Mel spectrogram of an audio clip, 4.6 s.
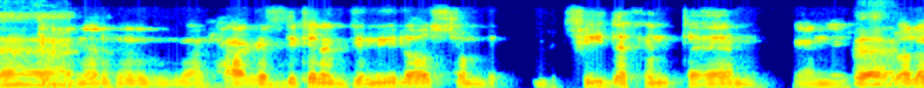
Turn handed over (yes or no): no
